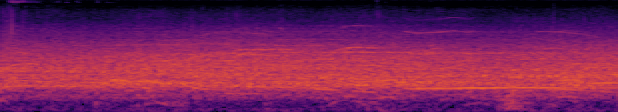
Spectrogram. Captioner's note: crowd cheers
